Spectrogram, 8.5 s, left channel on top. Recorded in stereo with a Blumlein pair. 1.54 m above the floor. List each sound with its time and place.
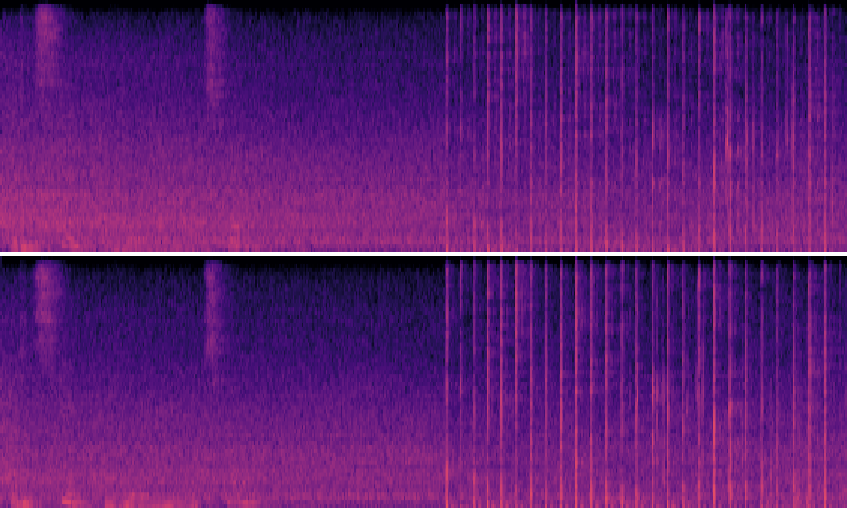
0.1 s a woman speaking: 70° right, 2.5 m
2.8 s a child speaking: 40° right, 3 m
4.4 s a clap: 20° right, 0.7 m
